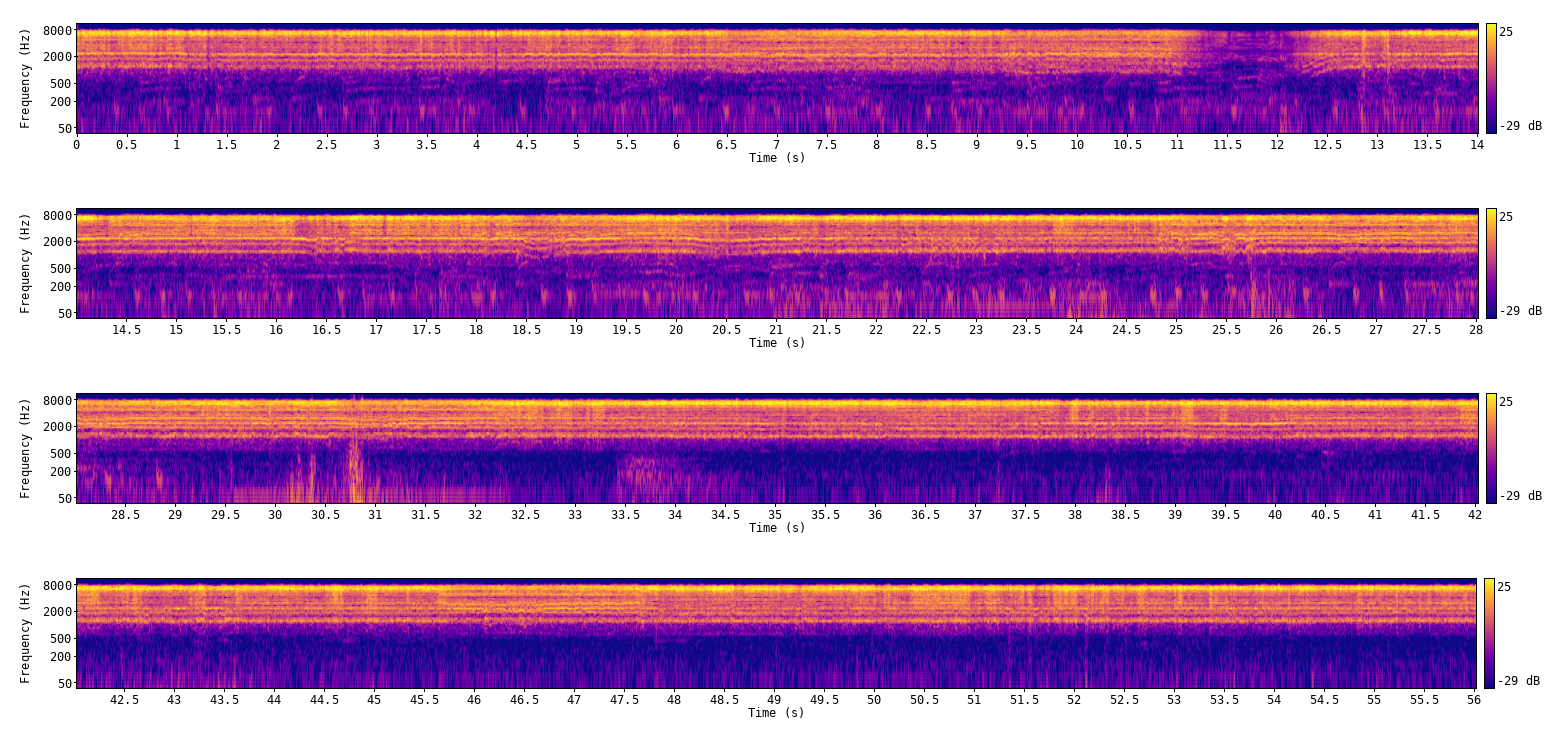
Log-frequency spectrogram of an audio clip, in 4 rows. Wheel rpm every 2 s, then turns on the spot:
150, 140, 140, 140, 130, 70, 130, 150, 150, 150, 150, 160, 160, 160, 160, 160, 160, 160, 160, 160, 160, 160, 160, 160, 160, 160, 160, 160.
none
